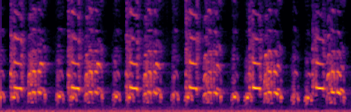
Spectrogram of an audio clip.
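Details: Grey francolin, known locally as teetar, giving loud grating phrases of clustered squawky notes, each phrase repeated in a steady rhythm about every half second.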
